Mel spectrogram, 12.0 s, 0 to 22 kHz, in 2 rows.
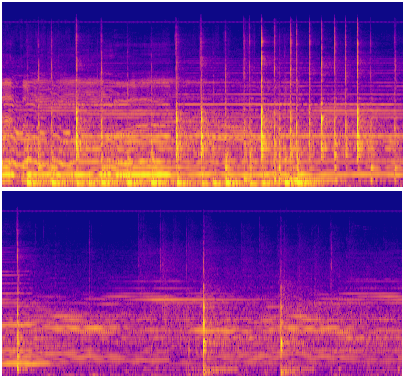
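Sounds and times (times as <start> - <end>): classical concert music with drone: 0.0 - 12.0.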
